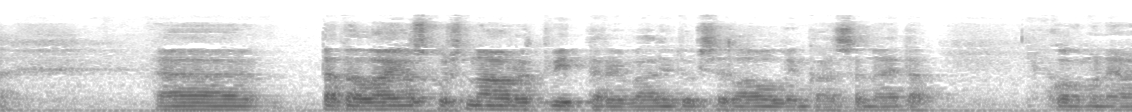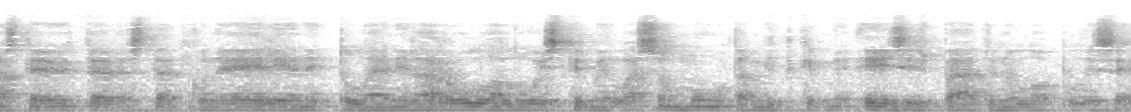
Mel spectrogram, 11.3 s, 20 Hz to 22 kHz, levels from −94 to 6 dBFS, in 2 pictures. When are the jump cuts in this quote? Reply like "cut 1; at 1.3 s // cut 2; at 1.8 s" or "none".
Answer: cut 1; at 2.7 s // cut 2; at 5.2 s // cut 3; at 6.6 s

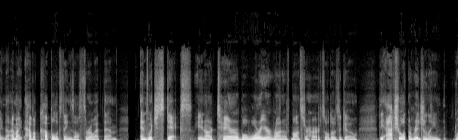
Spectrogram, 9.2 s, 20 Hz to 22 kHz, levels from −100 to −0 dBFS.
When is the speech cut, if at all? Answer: cut 1; at 3.0 s // cut 2; at 3.9 s // cut 3; at 6.8 s // cut 4; at 8.1 s

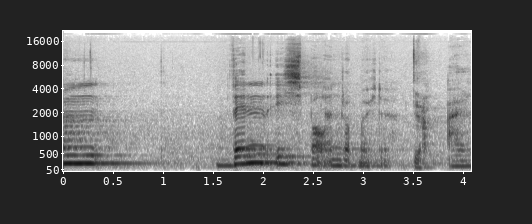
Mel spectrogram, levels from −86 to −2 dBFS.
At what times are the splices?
cut 1; at 2.6 s

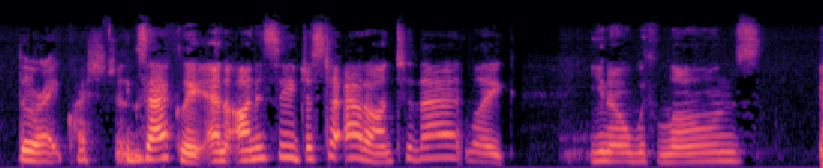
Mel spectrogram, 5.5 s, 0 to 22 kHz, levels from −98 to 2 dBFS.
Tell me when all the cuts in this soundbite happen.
none

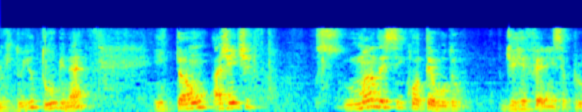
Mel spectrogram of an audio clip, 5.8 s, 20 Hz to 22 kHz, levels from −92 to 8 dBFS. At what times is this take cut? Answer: none

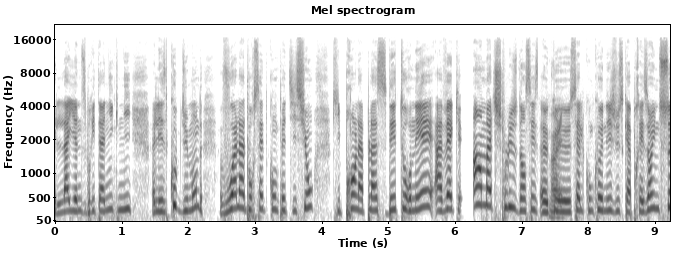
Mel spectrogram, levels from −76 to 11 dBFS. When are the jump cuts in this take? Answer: cut 1; at 1.6 s // cut 2; at 2.8 s // cut 3; at 4.1 s // cut 4; at 4.9 s // cut 5; at 6.2 s // cut 6; at 6.7 s // cut 7; at 7.2 s

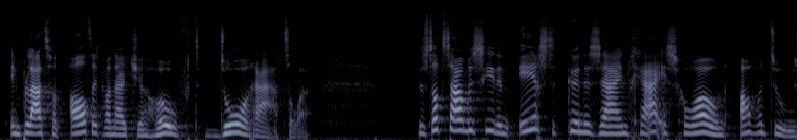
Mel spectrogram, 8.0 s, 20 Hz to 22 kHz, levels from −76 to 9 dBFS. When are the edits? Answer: cut 1; at 1.0 s // cut 2; at 5.7 s // cut 3; at 6.3 s

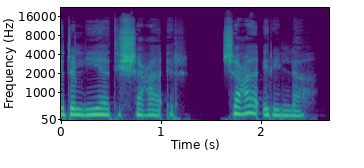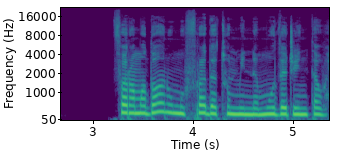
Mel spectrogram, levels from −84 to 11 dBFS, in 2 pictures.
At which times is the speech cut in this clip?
none

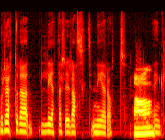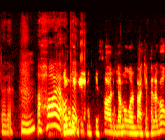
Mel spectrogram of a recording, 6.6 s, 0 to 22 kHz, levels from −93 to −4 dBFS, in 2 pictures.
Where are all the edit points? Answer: cut 1; at 2.5 s // cut 2; at 5.6 s

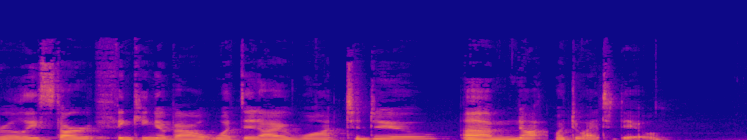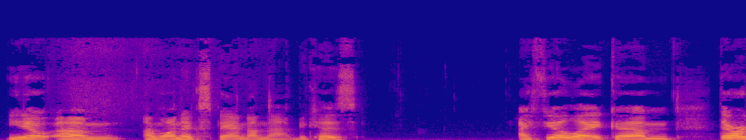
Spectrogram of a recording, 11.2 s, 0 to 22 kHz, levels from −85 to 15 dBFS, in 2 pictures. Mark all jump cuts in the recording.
cut 1; at 4.1 s // cut 2; at 4.5 s

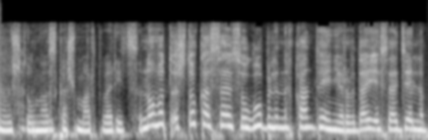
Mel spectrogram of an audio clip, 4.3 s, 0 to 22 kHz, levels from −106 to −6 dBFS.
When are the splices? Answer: none

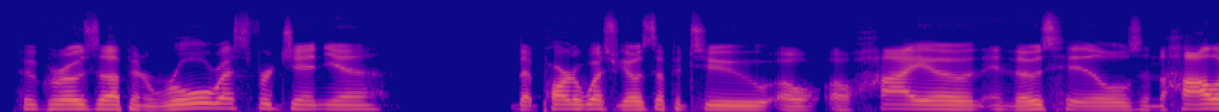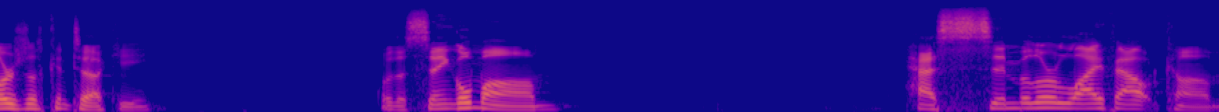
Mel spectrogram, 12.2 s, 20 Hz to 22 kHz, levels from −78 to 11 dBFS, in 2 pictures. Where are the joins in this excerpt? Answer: cut 1; at 3.1 s

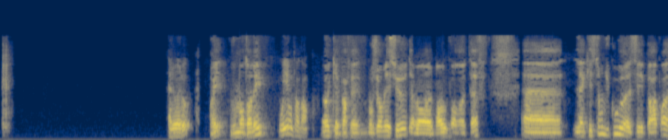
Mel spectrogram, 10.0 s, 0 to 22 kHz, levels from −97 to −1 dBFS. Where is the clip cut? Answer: cut 1; at 3.1 s // cut 2; at 4.1 s // cut 3; at 7.8 s

